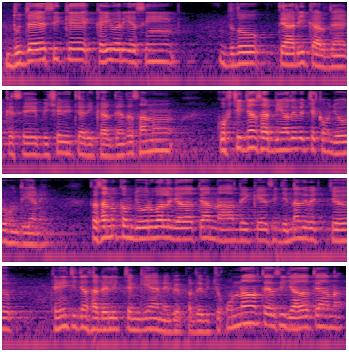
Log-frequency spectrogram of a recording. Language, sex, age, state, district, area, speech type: Punjabi, male, 30-45, Punjab, Bathinda, rural, spontaneous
